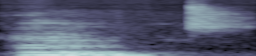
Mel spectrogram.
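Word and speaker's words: Aum: sound is used because if you spell it out a u m it runs from the back of your throat to your lips and therefore it contains the whole range of the voice and for that reason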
